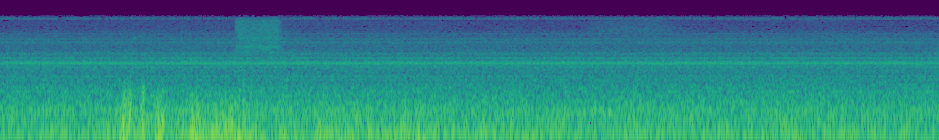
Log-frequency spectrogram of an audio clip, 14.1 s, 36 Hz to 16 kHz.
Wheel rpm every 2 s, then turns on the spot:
0, 0, 0, 0, 0, 0, 0.
none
